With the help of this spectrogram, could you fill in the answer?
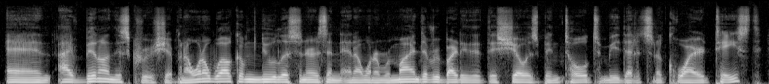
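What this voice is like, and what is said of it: Mild New York accent. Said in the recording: “I don't think I have that bad of a New York accent compared to a lot of people”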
